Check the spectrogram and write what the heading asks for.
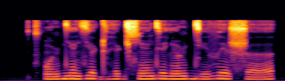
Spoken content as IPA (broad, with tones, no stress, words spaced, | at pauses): t͡sʼõ˨˩˦ɖdʲɛ̃˥˧zʲɜ˥˩ɖɦe˧ɖ ɕẽ˧˥de˥˧lʲõ˧˥ɖ dʲe˨˩˦ve˥˧ ʂɜ˨˩˦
